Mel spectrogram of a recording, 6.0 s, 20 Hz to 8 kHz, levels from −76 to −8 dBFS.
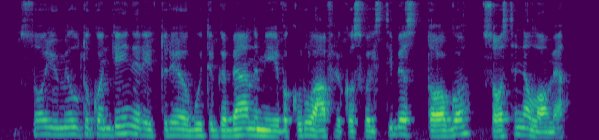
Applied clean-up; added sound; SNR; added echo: neural mask model Resemble Enhance denoiser.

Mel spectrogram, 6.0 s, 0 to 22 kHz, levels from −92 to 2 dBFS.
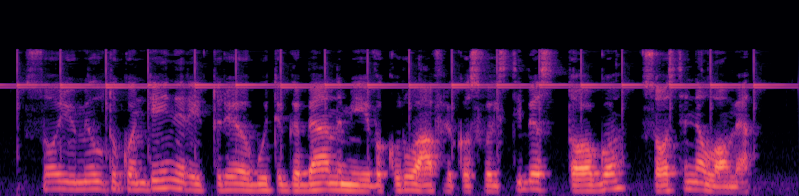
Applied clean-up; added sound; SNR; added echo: none; Bicycle bell; 12 dB; none.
